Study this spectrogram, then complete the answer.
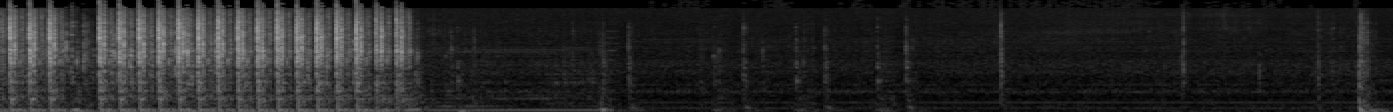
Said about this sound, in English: Now we got a typewriter sound. Sometimes you will get these sounds.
